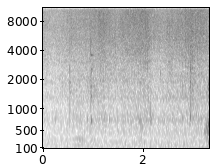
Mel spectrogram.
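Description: Courgettes sizzle in a hot pan while being stirred, a steady close frying hiss broken by occasional soft scrapes and small pops, with no talking.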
